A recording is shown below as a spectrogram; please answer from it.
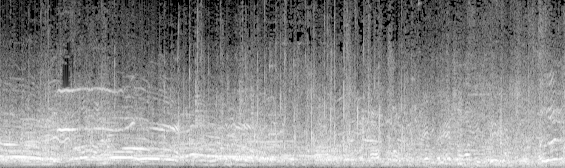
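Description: Crowd of spectators shouting and calling out, many voices overlapping throughout.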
